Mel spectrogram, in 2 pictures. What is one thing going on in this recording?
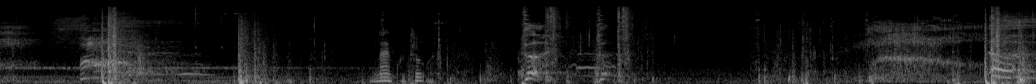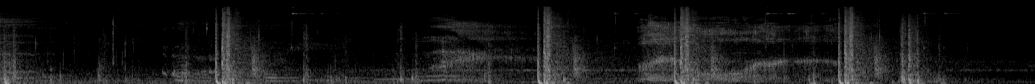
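Pistol shots ring out one at a time, loud and sharp.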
